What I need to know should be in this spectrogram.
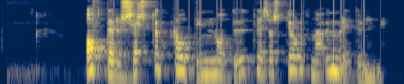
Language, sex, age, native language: Icelandic, female, 30-39, Icelandic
